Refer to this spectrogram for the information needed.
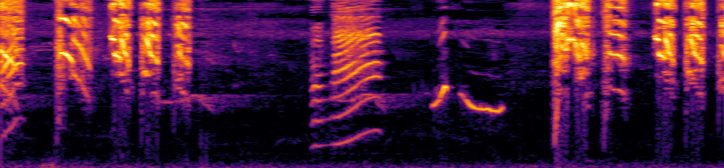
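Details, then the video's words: Talking Indian parrot (rose-ringed parakeet): sharp raspy screech bursts, then a ringing drawn-out note rising in pitch and two short whistled swoops, followed by more harsh clipped squawks. "Indian Parrot Talking Natural Sounds"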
